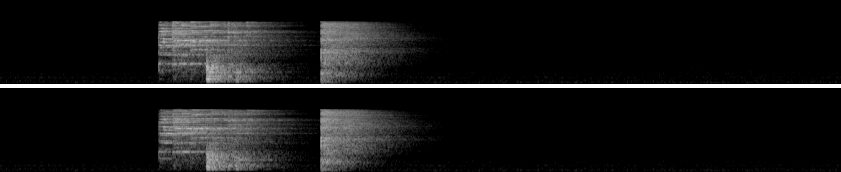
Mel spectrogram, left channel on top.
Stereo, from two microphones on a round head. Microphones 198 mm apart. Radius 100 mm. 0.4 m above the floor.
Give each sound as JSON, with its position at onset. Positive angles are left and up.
{"t": 1.6, "sound": "breaking glass", "side_deg": 55, "distance_m": 2.0}
{"t": 3.2, "sound": "breaking glass", "side_deg": -10, "distance_m": 3.0}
